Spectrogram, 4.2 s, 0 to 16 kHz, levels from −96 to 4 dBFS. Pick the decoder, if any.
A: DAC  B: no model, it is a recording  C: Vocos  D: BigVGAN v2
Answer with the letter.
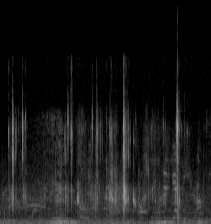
B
